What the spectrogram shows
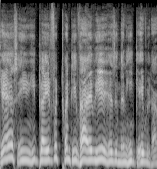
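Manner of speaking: mock elderly woman voice. Recalling an old lady at the music shop where they worked, imitating an old lady. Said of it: "She's like".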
